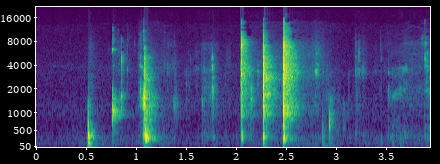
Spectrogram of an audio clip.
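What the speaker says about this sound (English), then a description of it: "Sorry to new people, I drink water a lot on the channel." A person drinking water close to the microphone: a few separate wet swallows and gulps, then a quick cluster of louder sips and gulps, with short silences between.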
